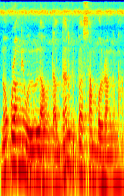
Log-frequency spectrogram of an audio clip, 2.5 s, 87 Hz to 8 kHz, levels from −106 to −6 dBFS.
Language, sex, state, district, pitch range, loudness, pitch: Garo, male, Meghalaya, West Garo Hills, 115-155 Hz, -15 LUFS, 125 Hz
